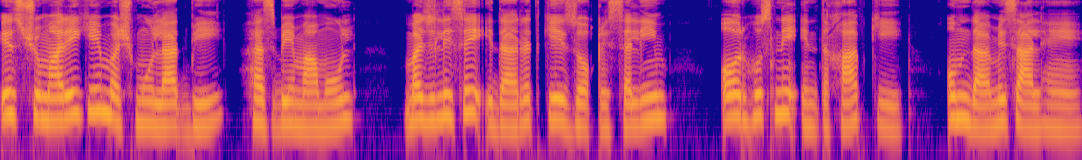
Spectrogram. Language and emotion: Urdu, neutral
